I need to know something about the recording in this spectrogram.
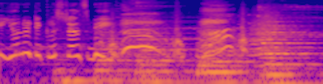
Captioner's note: gasping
